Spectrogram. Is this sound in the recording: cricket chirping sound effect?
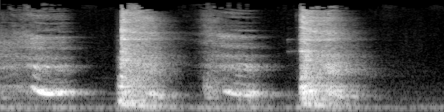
no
